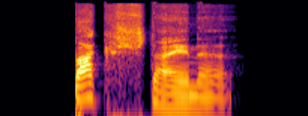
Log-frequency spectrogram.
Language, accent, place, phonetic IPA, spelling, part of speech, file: German, Germany, Berlin, [ˈbakʃtaɪ̯nə], Backsteine, noun, De-Backsteine.ogg
- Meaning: nominative/accusative/genitive plural of Backstein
